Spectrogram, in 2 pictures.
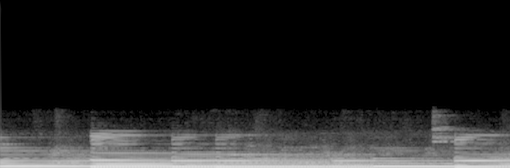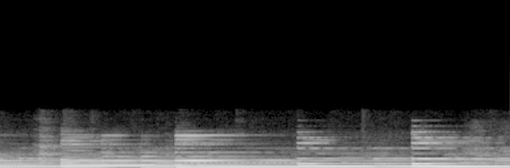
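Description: Digital stage piano played through a PA: slow chords, a new chord struck about once a second and each left ringing until the next.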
